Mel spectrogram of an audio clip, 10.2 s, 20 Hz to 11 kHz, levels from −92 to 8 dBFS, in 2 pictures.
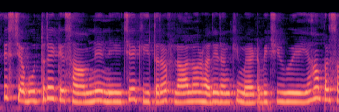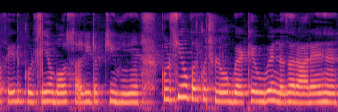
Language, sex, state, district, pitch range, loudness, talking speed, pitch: Hindi, female, Uttar Pradesh, Etah, 230-265 Hz, -13 LUFS, 210 wpm, 240 Hz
